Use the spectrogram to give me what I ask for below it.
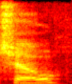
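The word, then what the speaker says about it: Qiu: Uh or that that that Qi U is pronounced Cho.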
